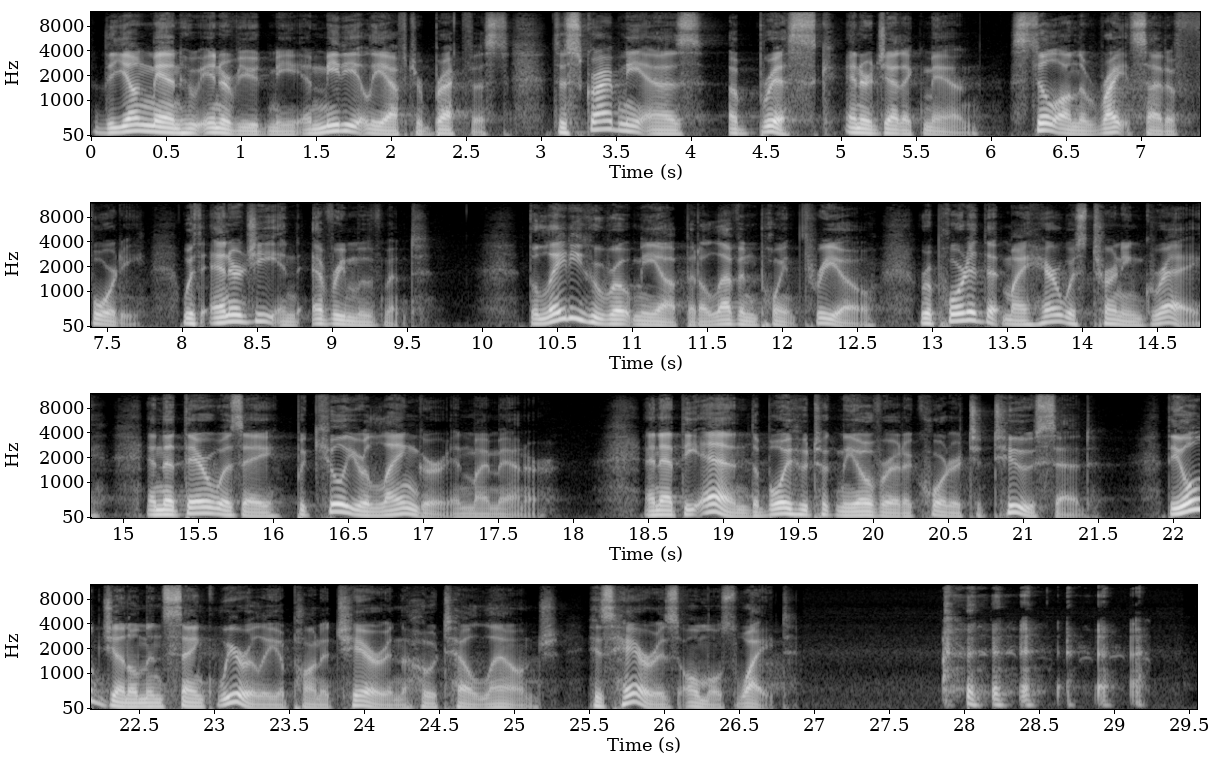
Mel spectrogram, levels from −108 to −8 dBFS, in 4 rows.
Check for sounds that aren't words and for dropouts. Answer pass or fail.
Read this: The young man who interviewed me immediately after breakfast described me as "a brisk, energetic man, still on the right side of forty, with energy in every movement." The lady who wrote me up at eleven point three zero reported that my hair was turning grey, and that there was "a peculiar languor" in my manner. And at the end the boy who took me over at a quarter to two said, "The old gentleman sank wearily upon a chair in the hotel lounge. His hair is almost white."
fail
